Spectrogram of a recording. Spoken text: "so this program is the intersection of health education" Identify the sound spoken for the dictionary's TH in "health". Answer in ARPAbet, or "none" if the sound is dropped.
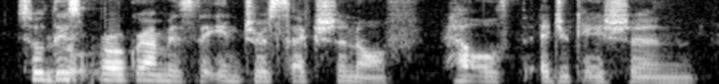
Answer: TH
